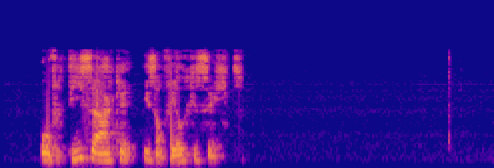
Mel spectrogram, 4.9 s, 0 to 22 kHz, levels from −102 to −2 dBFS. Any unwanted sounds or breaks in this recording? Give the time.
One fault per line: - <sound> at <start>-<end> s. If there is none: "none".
none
